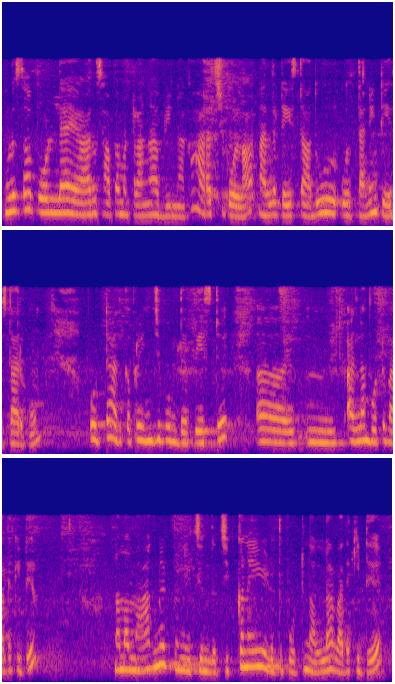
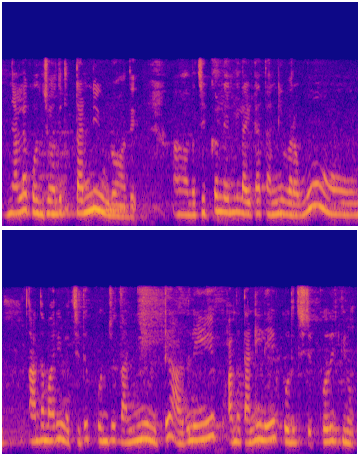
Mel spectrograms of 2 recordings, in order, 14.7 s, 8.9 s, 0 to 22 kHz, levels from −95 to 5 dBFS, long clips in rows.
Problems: none marked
